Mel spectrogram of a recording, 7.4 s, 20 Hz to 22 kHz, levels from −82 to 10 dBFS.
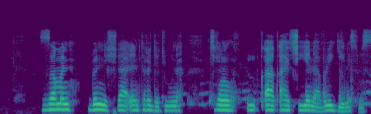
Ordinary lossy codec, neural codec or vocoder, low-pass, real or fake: none; none; none; real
